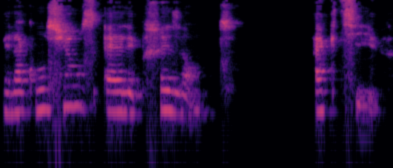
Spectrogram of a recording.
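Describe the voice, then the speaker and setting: Slow, high-voiced woman guiding relaxation. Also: pushed and bright, roomy sound, poor audio. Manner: soothing, measured, short phrases with pauses. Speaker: yoga nidra teacher. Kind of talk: guided relaxation meditation.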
